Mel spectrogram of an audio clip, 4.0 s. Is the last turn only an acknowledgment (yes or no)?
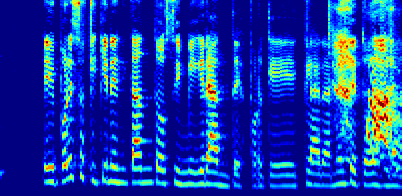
no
